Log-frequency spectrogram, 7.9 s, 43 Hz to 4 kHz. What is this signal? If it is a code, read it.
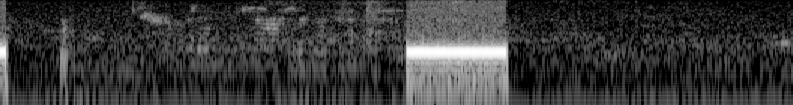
Ringback tone (Europe, 425 Hz).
